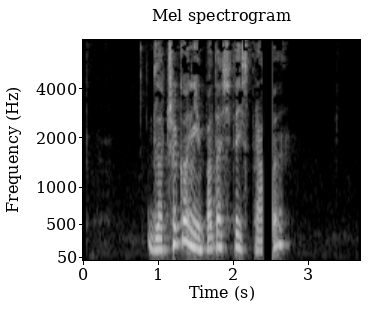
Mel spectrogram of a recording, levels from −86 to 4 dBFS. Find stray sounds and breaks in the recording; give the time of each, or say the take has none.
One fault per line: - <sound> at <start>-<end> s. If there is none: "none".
- dropout at 2.4-2.5 s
